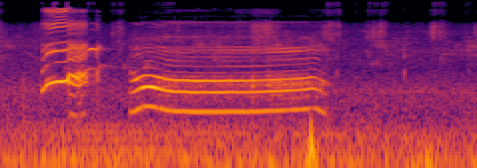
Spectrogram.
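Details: Baby monkey in a tantrum when its mother is leaving: a short squeal, then one sustained, steady, slightly rising tonal wail lasting over a second, followed by quiet.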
